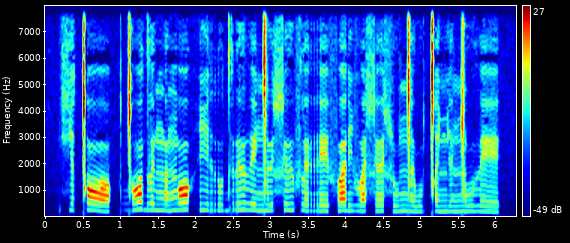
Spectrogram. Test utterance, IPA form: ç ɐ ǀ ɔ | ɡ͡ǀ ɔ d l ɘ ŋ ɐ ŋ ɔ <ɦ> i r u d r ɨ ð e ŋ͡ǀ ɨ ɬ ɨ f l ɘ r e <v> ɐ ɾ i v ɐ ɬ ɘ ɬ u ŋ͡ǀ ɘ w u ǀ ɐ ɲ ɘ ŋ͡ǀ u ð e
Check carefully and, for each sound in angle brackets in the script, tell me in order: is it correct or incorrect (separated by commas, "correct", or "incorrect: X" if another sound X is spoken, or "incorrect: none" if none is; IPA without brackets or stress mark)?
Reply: incorrect: h, incorrect: f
